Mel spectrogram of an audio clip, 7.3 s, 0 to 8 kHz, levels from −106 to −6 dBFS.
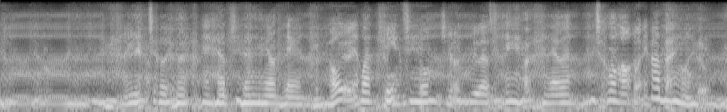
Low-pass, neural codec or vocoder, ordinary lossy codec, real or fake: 7.2 kHz; codec, 16 kHz, 0.5 kbps, FreqCodec, larger model; none; fake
